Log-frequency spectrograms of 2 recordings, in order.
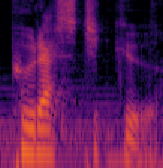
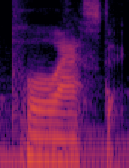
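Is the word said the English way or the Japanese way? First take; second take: Japanese; English. First: It has Japanese sounds with added vowels. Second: It has English sounds with an L sound. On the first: "different ways of saying these words in Japanese" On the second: "instead of"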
